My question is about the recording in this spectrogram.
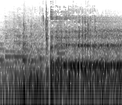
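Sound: belching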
